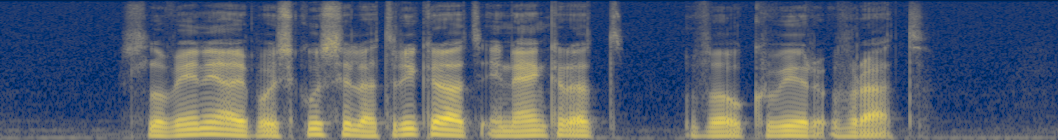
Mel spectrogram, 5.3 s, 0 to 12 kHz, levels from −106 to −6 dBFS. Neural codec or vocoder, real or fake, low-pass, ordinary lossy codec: none; real; none; none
